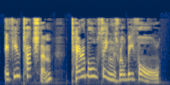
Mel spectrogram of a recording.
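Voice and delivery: put-on high, insistent boy's voice; threatening boy. Boy warning his demon.

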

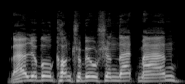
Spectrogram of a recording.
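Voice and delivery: high, loud, officer-like praise; blustering Archchancellor. Acted. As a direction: dismiss him with booming mock approval. Archchancellor gives up on Dean.

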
